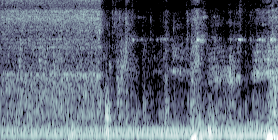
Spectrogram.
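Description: Faint, distant kitchen tap running as a raw steak is rinsed under it, the water stopping about a second and a half in; a few soft knocks follow.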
